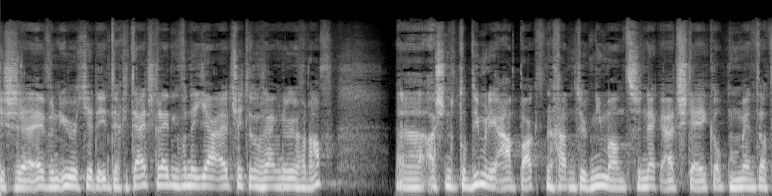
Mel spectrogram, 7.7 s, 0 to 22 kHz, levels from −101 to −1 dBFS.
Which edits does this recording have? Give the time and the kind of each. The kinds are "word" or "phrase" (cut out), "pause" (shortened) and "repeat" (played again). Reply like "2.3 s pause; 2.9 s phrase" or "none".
none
